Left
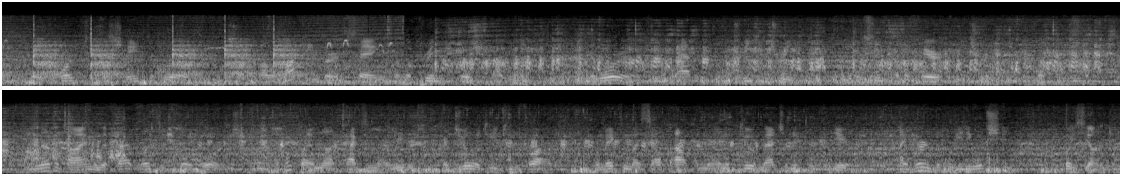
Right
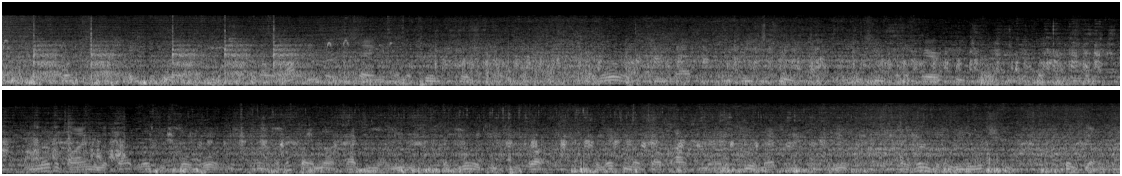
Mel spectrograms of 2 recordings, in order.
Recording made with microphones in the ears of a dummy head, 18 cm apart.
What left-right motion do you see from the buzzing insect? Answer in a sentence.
In this clip you hear the buzzing insect go left and come back.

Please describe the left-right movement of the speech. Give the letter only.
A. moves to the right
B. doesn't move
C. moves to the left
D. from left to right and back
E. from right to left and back
B.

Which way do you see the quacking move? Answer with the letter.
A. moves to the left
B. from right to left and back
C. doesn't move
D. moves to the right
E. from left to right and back
B.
